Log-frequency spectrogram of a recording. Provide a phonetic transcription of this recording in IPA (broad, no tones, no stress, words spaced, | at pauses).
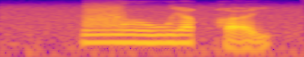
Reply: vʊwiqʷḭ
